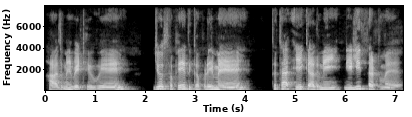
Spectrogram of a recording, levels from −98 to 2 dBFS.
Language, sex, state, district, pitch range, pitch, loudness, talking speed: Hindi, male, Bihar, Jamui, 145-185 Hz, 165 Hz, -16 LUFS, 125 wpm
